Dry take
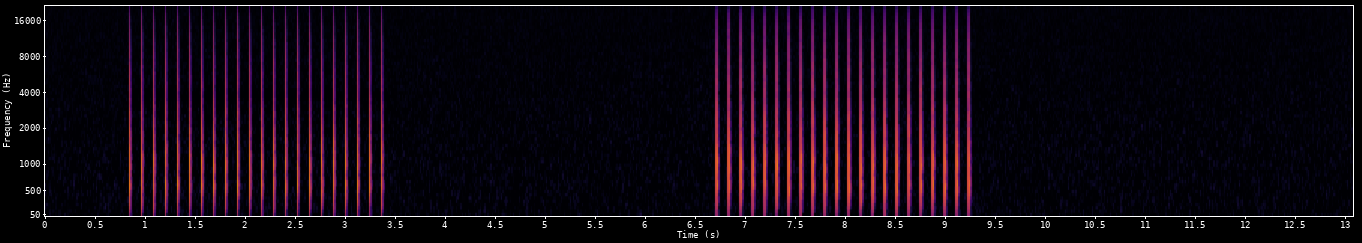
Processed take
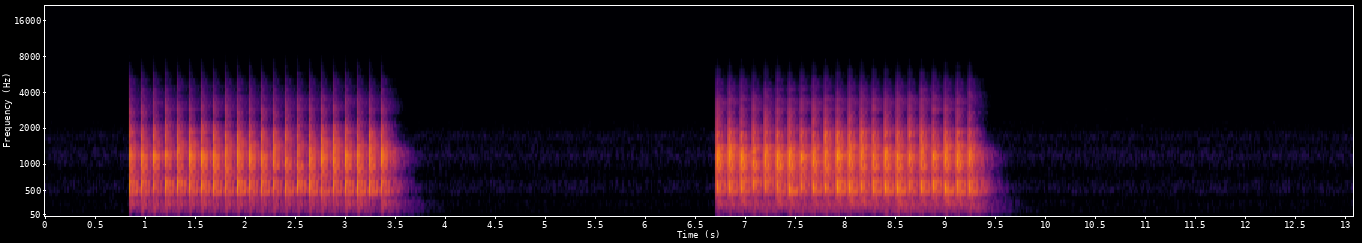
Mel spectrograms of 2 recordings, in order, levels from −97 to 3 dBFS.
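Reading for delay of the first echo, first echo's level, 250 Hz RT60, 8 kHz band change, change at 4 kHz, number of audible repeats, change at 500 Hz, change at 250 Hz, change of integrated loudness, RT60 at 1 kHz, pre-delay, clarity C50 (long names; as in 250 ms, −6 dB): no echo audible, no echo audible, 0.70 s, below −30 dB, −9.5 dB, no echo audible, +5.0 dB, −1.0 dB, +4.0 dB, 0.40 s, 3 ms, 12.0 dB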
